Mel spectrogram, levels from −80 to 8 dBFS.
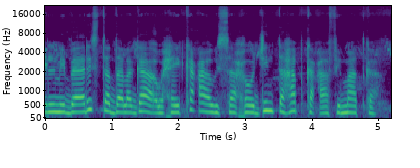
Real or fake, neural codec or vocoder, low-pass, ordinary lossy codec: real; none; none; none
